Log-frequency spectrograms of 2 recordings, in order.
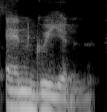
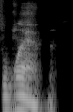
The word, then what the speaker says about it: Nguyen: Because I whenever I see it, I'm like, as Nguyen. – I believe it's pronounced, Wen. – Wen. Okay. – I believe it could be Nguyen, but I think it's Wen. – Well, it's definitely not Nguyen.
